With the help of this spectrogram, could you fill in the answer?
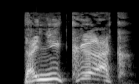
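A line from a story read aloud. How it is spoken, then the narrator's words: Hoarse executioners. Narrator (Russian): хрипели палачи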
